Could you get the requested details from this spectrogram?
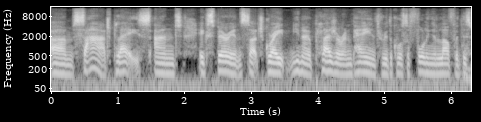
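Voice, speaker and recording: A woman with an English accent, very deep and low in pitch, at a moderate pace with fairly even intonation, over noticeable background noise. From England. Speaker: actress. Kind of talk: interview answer.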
